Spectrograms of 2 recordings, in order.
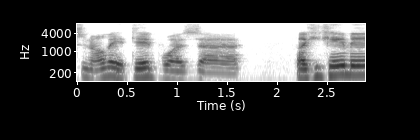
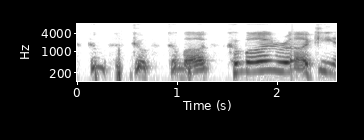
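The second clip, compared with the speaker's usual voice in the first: high, choked voice calling the dog; fighting tears while calling Rocky; retelling breaking down while calling the dog; crying for real; 8 semitones higher than usual. Retold or imitated. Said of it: "they became fucking real".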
